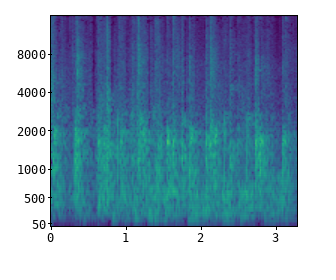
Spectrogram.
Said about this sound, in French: Merci beaucoup. Je crois qu'on peut applaudir euh, Merci.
